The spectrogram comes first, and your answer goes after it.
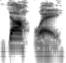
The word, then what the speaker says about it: Yahweh: And his name is, we sort of say it in the English way of saying it, is Yahweh. Yahweh. It's actually 4 letters in the Hebrew, but we would pronounce it Yahweh or Jehovah if you want to use that phrasing.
